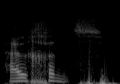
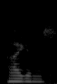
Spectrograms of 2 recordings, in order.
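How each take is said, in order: First: The name has a native Dutch pronunciation. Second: The name has an English-style pronunciation.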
